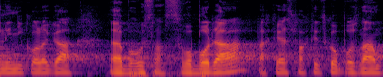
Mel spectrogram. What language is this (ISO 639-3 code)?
ces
